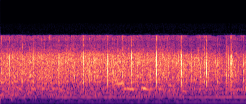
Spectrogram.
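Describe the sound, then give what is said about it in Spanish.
An audience at a church youth service during a Hispanic national convention applauds: faint, even clapping with a steady wash beneath, marked by regular sharper claps in a steady rhythm. “dele un fuerte aplauso al Señor Jesucristo esta mañana antes de tomar su asiento”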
